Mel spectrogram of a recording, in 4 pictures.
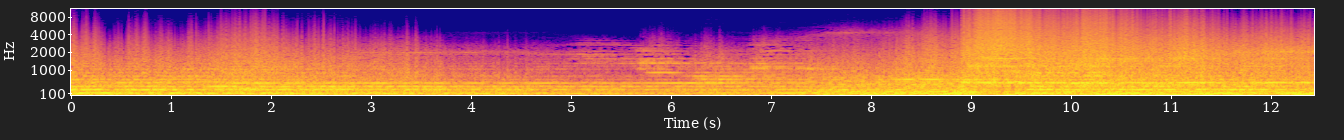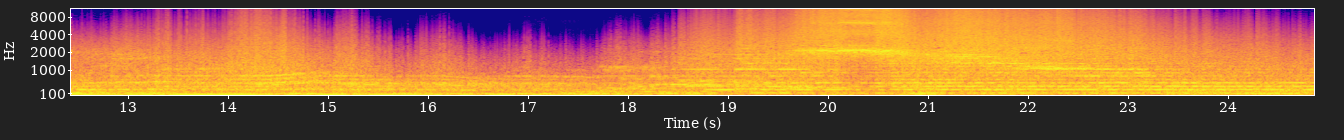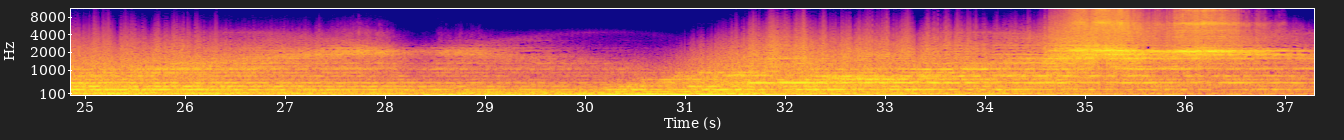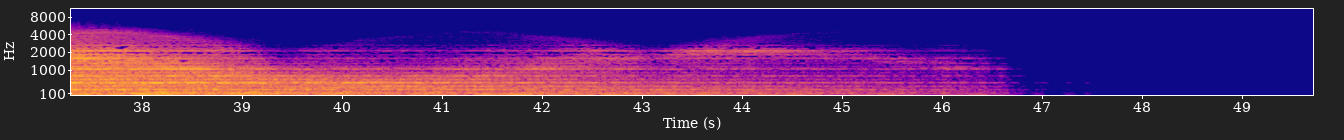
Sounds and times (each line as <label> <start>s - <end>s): Distorted drone on C with rich overtones 0.0s - 44.6s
